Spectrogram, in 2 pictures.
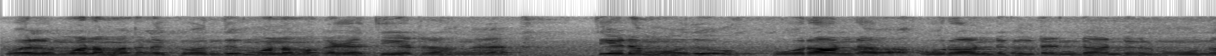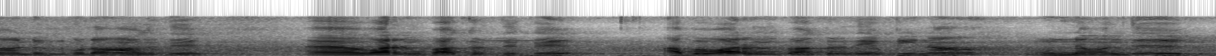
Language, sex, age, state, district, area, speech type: Tamil, female, 60+, Tamil Nadu, Perambalur, rural, spontaneous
